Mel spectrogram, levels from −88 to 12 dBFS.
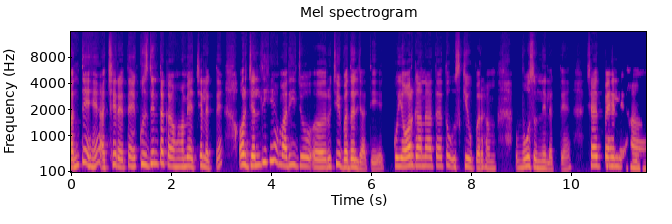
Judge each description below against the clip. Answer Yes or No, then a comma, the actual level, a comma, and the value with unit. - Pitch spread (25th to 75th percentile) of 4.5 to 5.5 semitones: No, average, 4.0 semitones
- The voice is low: No, high, 225 Hz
